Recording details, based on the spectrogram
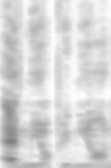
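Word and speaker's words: en mi opinión: would say that uh enmy opinion is a nice simple one that you can remember. Enmy opinion enmy opinion with an accent on the O.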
